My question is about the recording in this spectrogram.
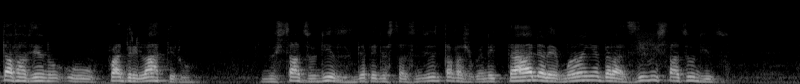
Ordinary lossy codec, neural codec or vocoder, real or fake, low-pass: none; none; real; none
